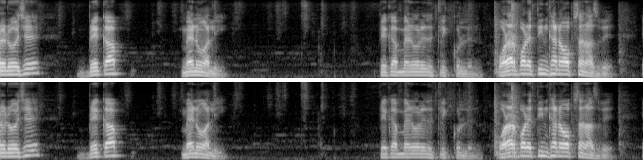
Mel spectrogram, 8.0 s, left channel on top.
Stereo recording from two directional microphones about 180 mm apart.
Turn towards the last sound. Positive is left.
turn(degrees=25)  # may be behind; listen again after turning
